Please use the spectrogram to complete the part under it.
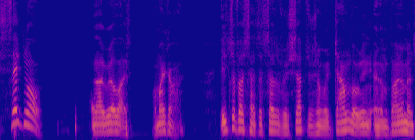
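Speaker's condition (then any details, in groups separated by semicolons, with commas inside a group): Tongue cancer; recovering, tongue exercises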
